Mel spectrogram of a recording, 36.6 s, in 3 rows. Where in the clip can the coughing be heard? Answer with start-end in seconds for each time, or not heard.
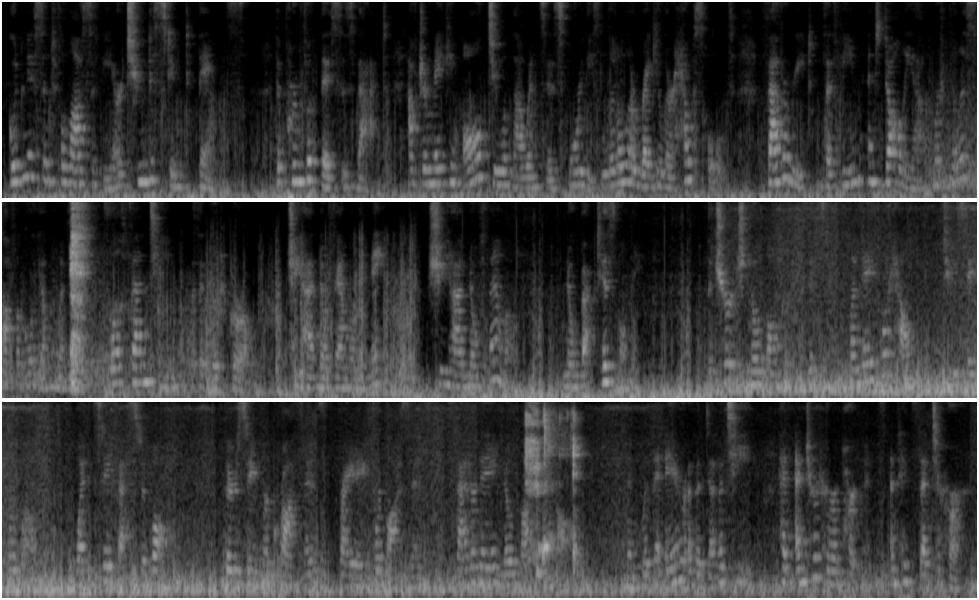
13.0-13.7, 30.9-31.6.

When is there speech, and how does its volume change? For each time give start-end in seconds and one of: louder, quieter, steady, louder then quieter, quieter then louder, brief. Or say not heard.
0.0-36.5 steady.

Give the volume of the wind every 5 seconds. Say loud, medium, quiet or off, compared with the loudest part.
quiet, quiet, medium, medium, loud, loud, medium, medium.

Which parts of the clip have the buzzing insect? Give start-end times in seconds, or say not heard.
not heard.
